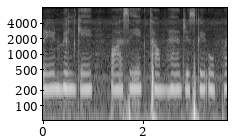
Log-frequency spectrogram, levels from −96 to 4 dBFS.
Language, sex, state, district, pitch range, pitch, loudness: Hindi, female, Uttarakhand, Uttarkashi, 205-210 Hz, 205 Hz, -25 LUFS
